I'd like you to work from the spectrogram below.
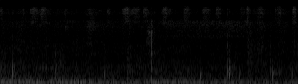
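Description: Pen strokes scratch out a definition of radioactivity on paper, a close series of short irregular scratches and taps over a steady low background hum.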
